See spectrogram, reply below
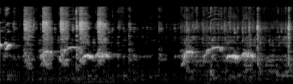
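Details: White-rumped shama, captive-bred F1 of Medan stock on a bird farm, sings a burst of sharp clicks and rattles followed by bright, slurred whistled phrases, a short gap, then more whistles mixed with harsh notes.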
